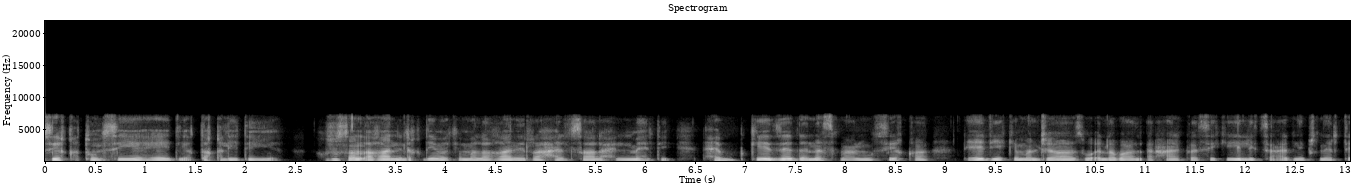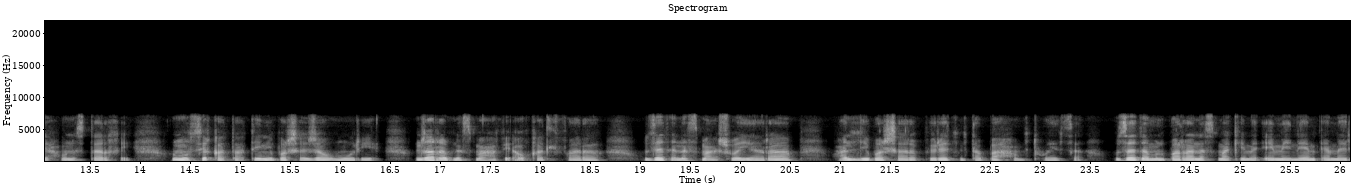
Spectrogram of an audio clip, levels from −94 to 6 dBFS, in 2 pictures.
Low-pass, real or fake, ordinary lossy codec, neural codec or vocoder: 7.2 kHz; real; none; none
